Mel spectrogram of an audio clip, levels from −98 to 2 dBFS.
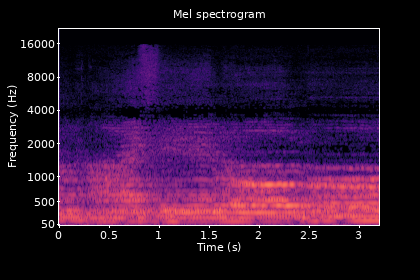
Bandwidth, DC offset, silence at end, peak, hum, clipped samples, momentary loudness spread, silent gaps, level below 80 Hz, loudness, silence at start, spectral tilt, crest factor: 16 kHz; under 0.1%; 0 s; -18 dBFS; none; under 0.1%; 8 LU; none; -60 dBFS; -32 LUFS; 0 s; -8.5 dB/octave; 14 dB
